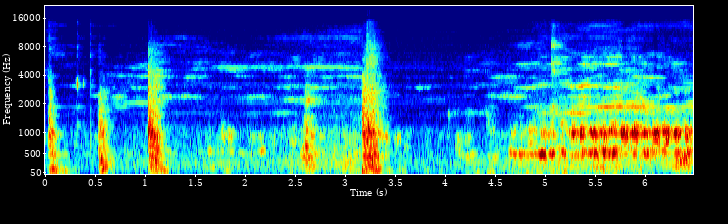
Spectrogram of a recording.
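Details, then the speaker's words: Samsung 7 kg front-load washer on spin cycle with load, RPM increasing: heavy irregular bangs then rising spin rumble; drum knocking caused by broken drum shaft. "yes dear friends it is problem with the Shar it is already broken here Shar already broken because of that only maki"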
